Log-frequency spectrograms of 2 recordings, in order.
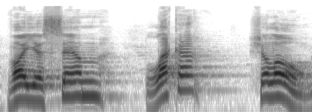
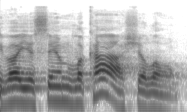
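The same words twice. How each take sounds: First: "Lecha" stressed on the first syllable, LEH-kha, raised and louder; Nate's pronunciation. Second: "Lecha" stressed on the last syllable, le-KHA, in one slower phrase; own pronunciation. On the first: Demonstrating Nate's benediction for congregation, LEH-kha stressed up front. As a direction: punch the start of Lecha, LEH-kha, between pauses. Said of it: "is the way Nate says it". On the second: Demonstrating own benediction to congregation, accent on final KHA. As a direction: run it together slowly, landing on le-KHA. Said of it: "I say". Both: Shown as a demonstration.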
